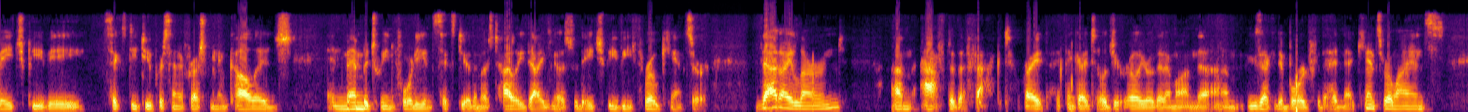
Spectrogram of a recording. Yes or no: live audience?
no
